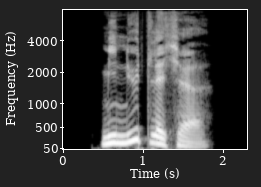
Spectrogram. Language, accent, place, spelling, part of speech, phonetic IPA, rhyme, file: German, Germany, Berlin, minütliche, adjective, [miˈnyːtlɪçə], -yːtlɪçə, De-minütliche.ogg
- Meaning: inflection of minütlich: 1. strong/mixed nominative/accusative feminine singular 2. strong nominative/accusative plural 3. weak nominative all-gender singular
